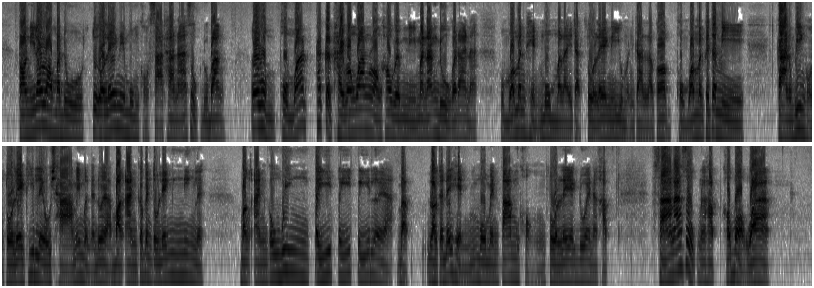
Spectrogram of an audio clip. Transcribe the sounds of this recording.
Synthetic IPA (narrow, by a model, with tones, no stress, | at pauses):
t̪ɔː˧nːiː˦˥ɾa˧wlɔː˧ŋmaː˧duː˧t̪u˧leː˥˩k̚na˧jmu˧mkʰɔː˩˦ŋsaː˩˦t̪ʰaː˧ɾa˧na˦˥su˨˩k̚duː˧baː˥˩ŋʔɤː˧pʰo˩˦mpʰo˩˦mwaː˥˩t̪ʰaː˥˩kɤː˨˩t̪̚kʰɾa˧jwaː˥˩ŋwaː˥˩ŋlɔː˧ŋkʰa˥˩wwe˦˥p̚niː˦˥maː˧na˥˩ŋduː˧kɔː˥˩daː˥˩jna˦˥pʰo˩˦mwaː˥˩ma˧nɦe˩˦nmu˧mʔa˧ɾa˧jt͡ɕaː˨˩k̚t̪u˧ɐleː˥˩k̚niː˦˥juː˨˩mɯ˩˦nka˧nlɛː˦˥wkɔː˥˩pʰo˩˦mwaː˥˩ma˧nkɔː˥˩t͡ɕa˨˩ʔmiː˧ | kaː˧nwi˥˩ŋkʰɔː˩˦ŋt̪u˧ɐleː˥˩k̚t̪ʰiː˥˩le˧wt͡ɕʰaː˦˥ma˥˩jmɯ˩˦nka˧du˥˩əjʔa˨˩baː˧ŋʔa̰˧nkɔː˥˩pe˧nt̪̬u˧ɐ˧le˥˩k̚ni˥˩ŋni˥˩ŋlɤː˧j | baː˧ŋʔa˧nkɔː˥˩wi˥˩ŋpiː˦˥piː˦˥piː˦˥lɤː˧jʔa̰˨˩bɛː˨˩p̚ɾa˧wt͡ɕa˨˩daː˥˩jɦe˩˦nmoː˧me˦˥nt̪a˥˩mkʰɔː˩˦ŋt̪u˧ɐleː˥˩k̚du˥˩əjna˦˥kʰa˦˥p̚saː˨˩˦la˦˥su˨˩k̚na˦˥kʰa˦˥p̚kʰa˦˥wbɔː˨˩k̚waː˥˩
